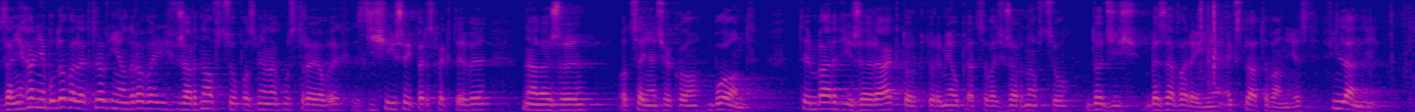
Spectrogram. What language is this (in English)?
Polish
